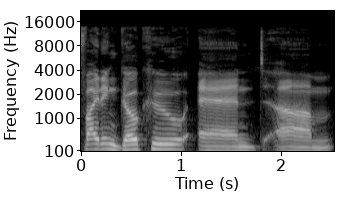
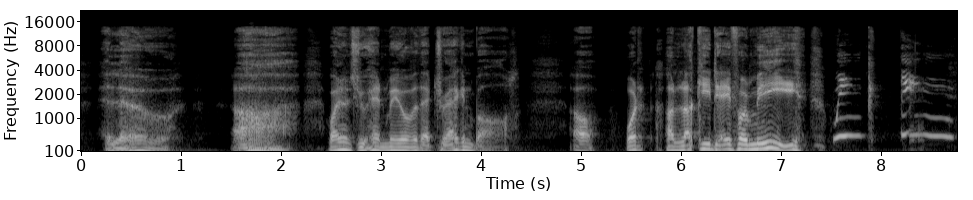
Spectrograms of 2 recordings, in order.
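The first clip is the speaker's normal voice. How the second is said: big, deep dragon voice; 3 semitones lower than usual. Describing how the character acts in the other version, deep dragon voice. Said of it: "in that deep dragon voice".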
